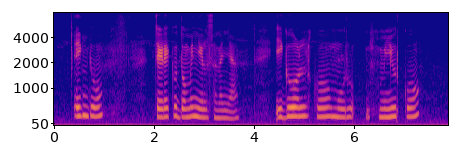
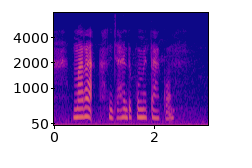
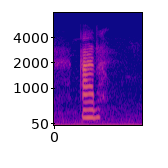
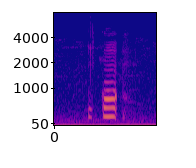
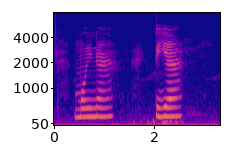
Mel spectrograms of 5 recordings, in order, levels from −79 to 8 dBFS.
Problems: background sounds at intervals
